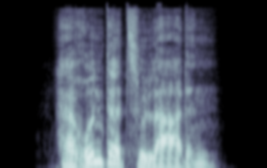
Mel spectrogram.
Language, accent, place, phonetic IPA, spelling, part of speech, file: German, Germany, Berlin, [hɛˈʁʊntɐt͡suˌlaːdn̩], herunterzuladen, verb, De-herunterzuladen.ogg
- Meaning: zu-infinitive of herunterladen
